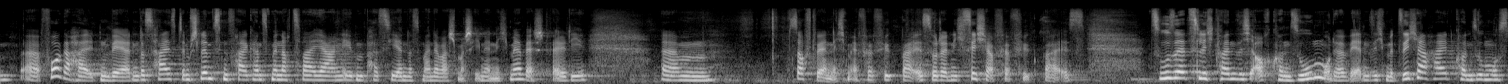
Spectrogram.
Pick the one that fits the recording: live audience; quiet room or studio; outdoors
live audience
